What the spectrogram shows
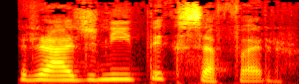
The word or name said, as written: सफ़र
